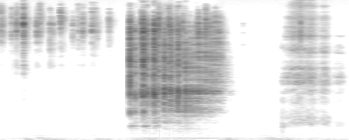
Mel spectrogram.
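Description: Two dice are rolled across a hard surface: a few light clicks, then a loud rattling tumble that settles, followed by a shorter clatter a moment later, landing on a one and a two. No one speaks.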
